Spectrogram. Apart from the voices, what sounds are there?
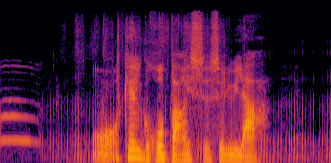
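cat purring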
